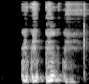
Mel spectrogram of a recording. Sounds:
Throat clearing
